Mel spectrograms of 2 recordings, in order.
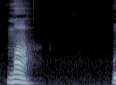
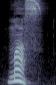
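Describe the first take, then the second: First: The final s is dropped completely. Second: The final s is pronounced clearly.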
